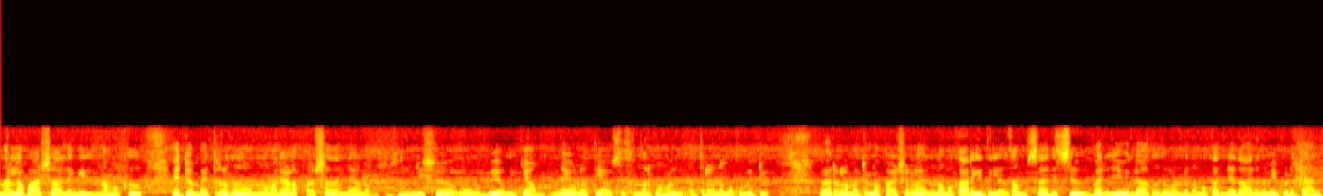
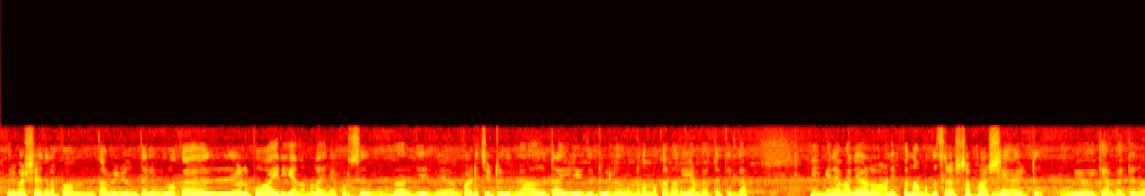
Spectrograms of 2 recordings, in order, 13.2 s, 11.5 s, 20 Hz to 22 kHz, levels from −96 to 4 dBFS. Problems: constant background noise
